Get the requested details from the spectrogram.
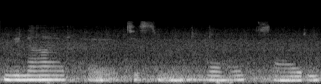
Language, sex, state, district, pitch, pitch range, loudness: Hindi, female, Bihar, Kaimur, 210 Hz, 195-215 Hz, -15 LUFS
